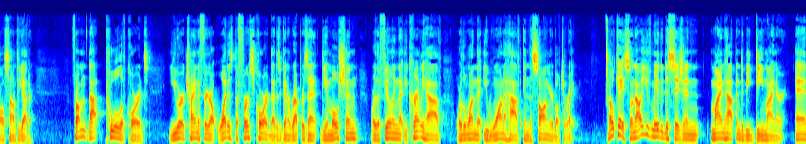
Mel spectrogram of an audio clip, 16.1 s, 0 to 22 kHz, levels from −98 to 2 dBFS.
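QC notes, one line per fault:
No faults heard on this speech recording; nothing to flag.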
